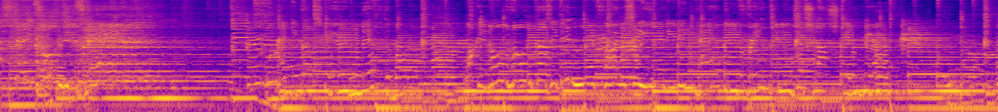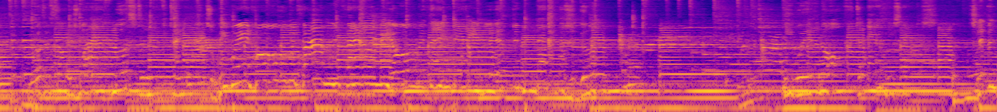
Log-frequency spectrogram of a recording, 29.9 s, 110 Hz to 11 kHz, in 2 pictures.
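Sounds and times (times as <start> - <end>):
backing music with steady beat: 0.0 - 29.9
electric guitar chords and fills: 0.0 - 29.9.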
